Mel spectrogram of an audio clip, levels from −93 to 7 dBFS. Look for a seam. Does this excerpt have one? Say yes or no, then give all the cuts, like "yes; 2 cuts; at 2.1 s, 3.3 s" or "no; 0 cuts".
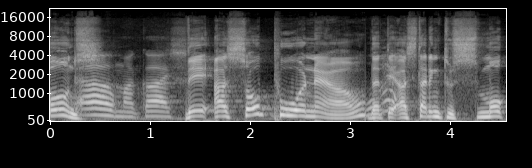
yes; 2 cuts; at 1.2 s, 3.2 s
